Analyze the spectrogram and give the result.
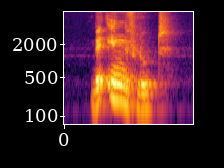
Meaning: inflection of beïnvloeden: 1. second/third-person singular present indicative 2. plural imperative
- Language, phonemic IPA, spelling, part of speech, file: Dutch, /bəˈʔɪɱvlut/, beïnvloedt, verb, Nl-beïnvloedt.ogg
